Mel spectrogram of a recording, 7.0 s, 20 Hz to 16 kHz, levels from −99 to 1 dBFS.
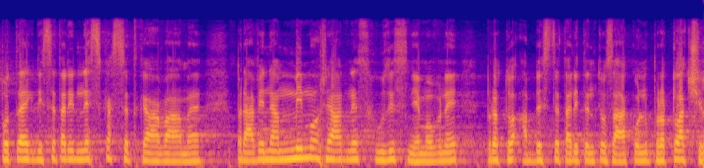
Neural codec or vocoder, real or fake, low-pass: none; real; 10.8 kHz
